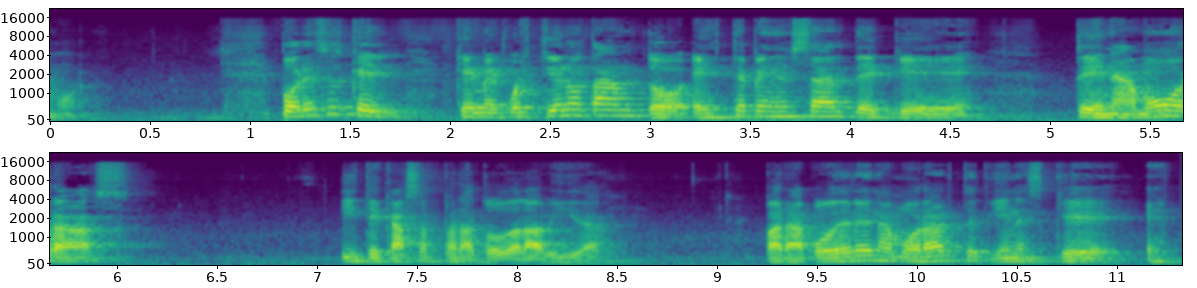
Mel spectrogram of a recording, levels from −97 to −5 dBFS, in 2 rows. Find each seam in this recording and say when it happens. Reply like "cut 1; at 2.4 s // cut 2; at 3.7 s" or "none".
none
